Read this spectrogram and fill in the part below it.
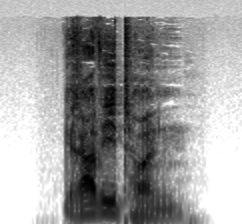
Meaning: graviton
- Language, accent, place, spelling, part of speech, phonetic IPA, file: German, Germany, Berlin, Graviton, noun, [ˈɡʁaːvitɔn], De-Graviton.ogg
